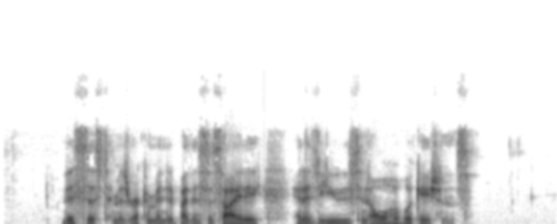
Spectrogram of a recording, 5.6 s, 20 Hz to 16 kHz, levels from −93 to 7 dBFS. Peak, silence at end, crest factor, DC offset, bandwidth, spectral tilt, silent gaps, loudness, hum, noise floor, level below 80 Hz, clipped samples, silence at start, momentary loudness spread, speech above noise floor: -4 dBFS; 0.9 s; 22 dB; under 0.1%; 10 kHz; -5 dB/octave; none; -25 LUFS; none; -72 dBFS; -60 dBFS; under 0.1%; 0.6 s; 11 LU; 47 dB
